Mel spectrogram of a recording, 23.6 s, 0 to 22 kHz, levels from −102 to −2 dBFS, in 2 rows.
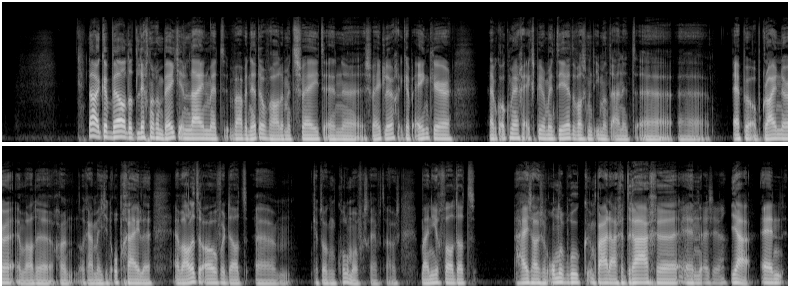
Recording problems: none

